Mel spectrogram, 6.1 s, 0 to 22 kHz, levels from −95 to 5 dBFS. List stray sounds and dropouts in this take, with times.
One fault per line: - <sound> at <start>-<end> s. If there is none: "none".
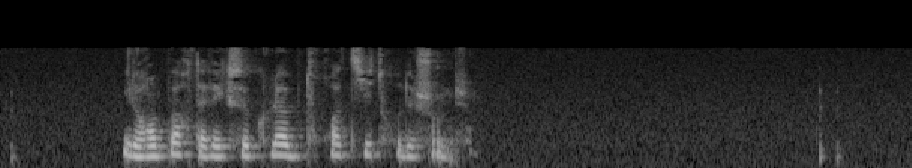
none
